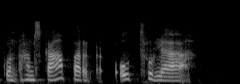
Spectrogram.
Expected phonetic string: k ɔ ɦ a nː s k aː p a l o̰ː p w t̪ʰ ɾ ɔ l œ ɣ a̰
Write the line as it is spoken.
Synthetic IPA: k ɔ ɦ a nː s k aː p a ɾ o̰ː w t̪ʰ ɾ u l ɛ ɣ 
